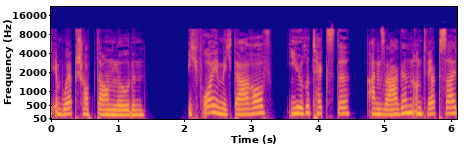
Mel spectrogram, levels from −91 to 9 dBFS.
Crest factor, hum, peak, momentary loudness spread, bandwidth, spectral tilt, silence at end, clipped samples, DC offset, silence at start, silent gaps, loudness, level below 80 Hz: 12 dB; none; 0 dBFS; 7 LU; 10 kHz; -5.5 dB/octave; 0 s; under 0.1%; under 0.1%; 0.05 s; 1.56-1.93 s, 3.38-3.46 s; -14 LUFS; -34 dBFS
